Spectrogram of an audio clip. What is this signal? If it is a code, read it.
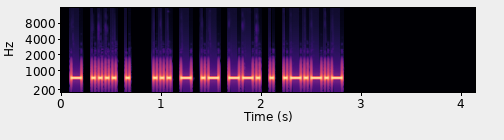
Morse code, heard as a keyed tone, about 34 wpm, 700 Hz. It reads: THE STAGE.
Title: Sentences from Top 1400 Words 35wpm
